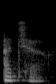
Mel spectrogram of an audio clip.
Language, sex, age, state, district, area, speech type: Marathi, female, 30-45, Maharashtra, Satara, urban, spontaneous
